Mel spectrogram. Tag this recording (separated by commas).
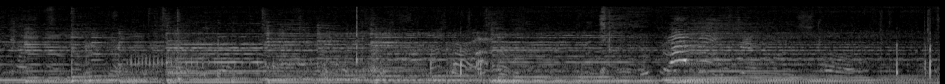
Music, Wedding music, Speech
